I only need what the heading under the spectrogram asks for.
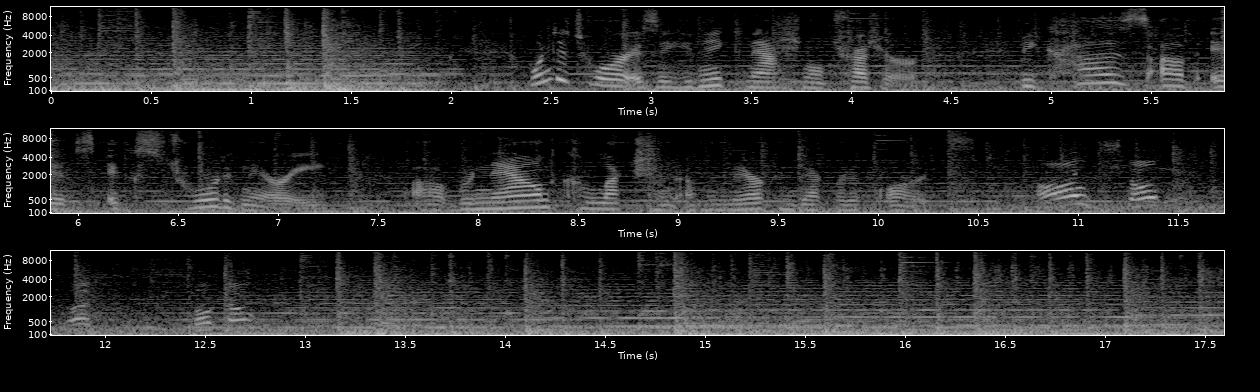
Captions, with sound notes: (dramatic music) - Winterthur is a unique national treasure because of its extraordinary, renowned collection of American decorative arts. (speaking in foreign language) (dramatic music)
